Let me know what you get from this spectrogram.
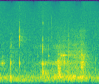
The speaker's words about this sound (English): So before we dive into the next chisme story, I'm going to take a sip of my white, gorgeous, rich white lady one.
